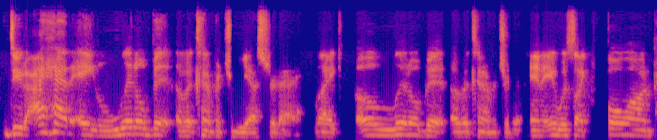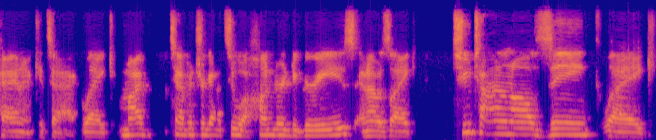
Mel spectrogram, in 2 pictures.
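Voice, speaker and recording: A man's voice: medium pitch, moderate pace. A man in his thirties co-hosting a podcast, rambling in casual chat and peppering every sentence with "like", "dude" and swearing. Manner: rambling, heavy "like" and "dude" fillers, swears a lot. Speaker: podcast co-host.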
